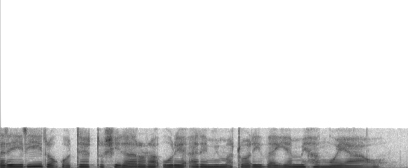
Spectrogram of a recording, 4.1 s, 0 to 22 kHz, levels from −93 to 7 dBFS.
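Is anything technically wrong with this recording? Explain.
No, nothing technically wrong turns up anywhere in this speech recording, so there's no fault to point to.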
